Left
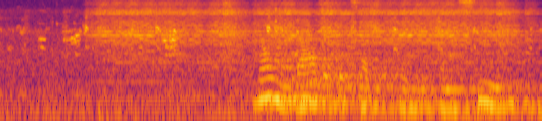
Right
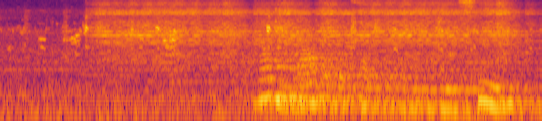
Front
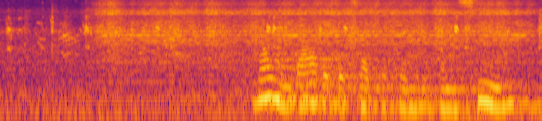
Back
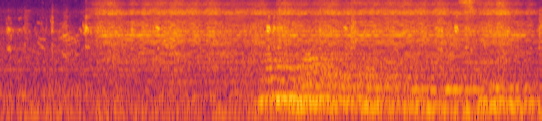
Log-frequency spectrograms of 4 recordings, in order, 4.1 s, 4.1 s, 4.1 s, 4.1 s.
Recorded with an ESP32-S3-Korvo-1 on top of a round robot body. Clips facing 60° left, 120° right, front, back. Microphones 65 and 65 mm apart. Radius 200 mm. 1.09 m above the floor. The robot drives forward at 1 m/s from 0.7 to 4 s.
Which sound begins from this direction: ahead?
A woman speaking, at 1.9 s.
